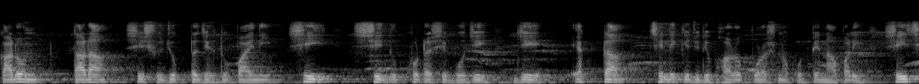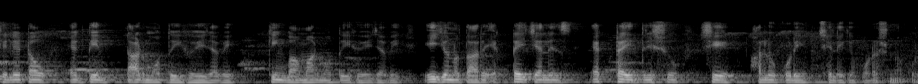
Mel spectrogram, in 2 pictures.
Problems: continuous background conversations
